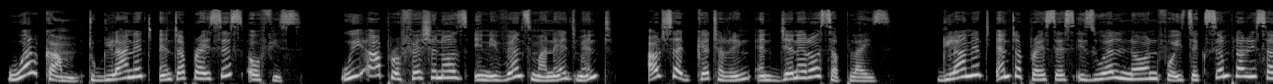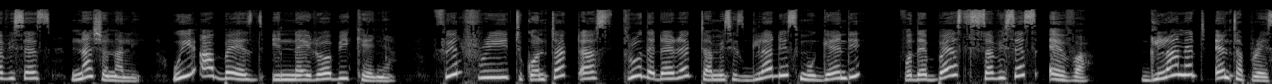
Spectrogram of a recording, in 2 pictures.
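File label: Swahili, female, English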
